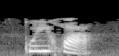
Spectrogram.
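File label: "规划", Mandarin Chinese; chinese-flashcards; hsk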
